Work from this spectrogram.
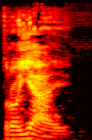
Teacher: Esta O de troiae es larga porque es una palabra claramente que está importada del griego. En griego es una O, mega. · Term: O larga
